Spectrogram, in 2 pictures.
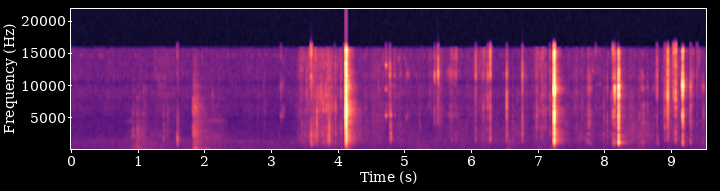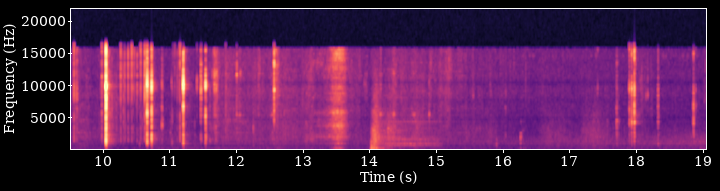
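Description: A tool presses flakes off a stone with sharp clicks and snaps.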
